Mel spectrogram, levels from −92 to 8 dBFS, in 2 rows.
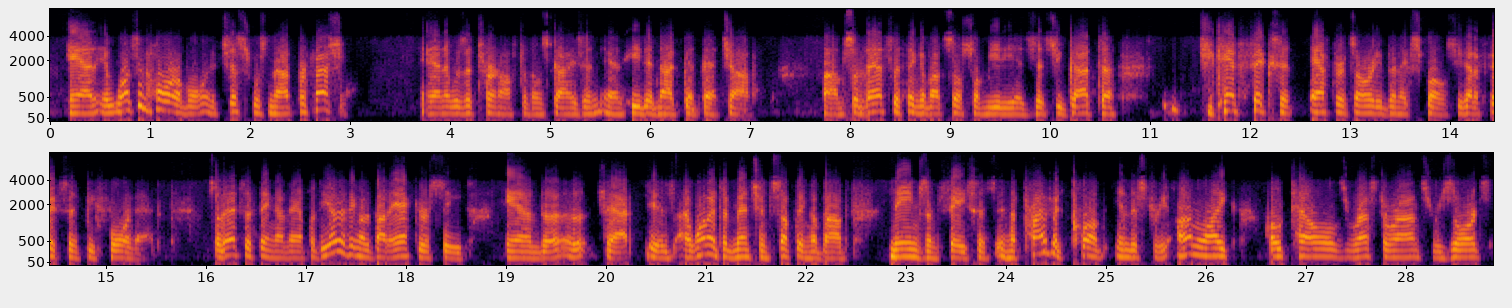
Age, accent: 60-79, American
